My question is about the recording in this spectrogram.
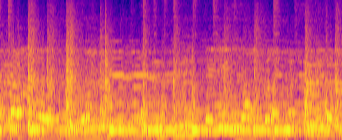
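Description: Live Congolese rumba band playing loud: drum kit strikes on a steady beat under electric guitar lines.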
